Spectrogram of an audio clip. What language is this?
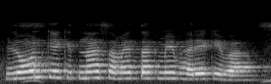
Bhojpuri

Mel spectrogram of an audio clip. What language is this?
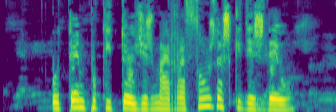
Galician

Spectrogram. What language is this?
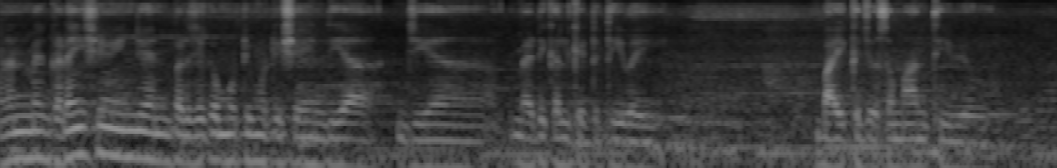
Sindhi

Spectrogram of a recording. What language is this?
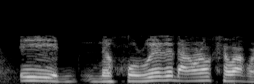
Assamese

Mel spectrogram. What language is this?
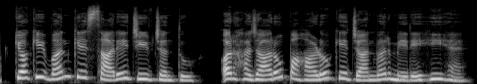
Hindi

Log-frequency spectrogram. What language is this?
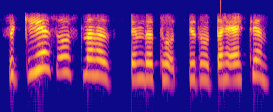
Kashmiri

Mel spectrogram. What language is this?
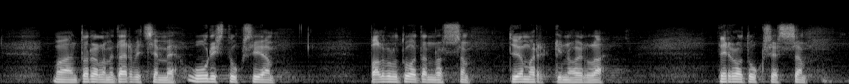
Finnish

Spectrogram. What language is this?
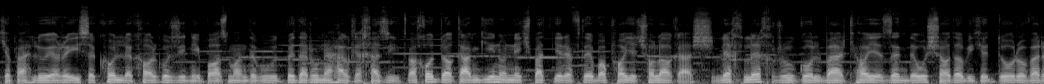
Persian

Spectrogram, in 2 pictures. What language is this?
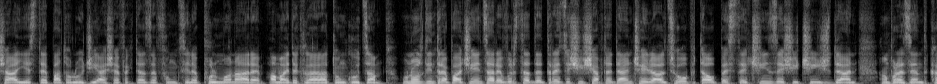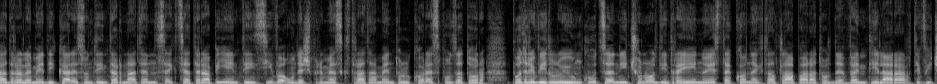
Romanian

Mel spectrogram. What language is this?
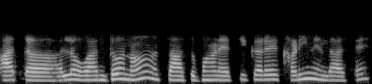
Sindhi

